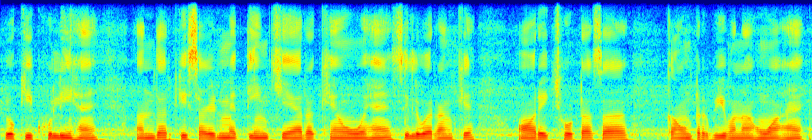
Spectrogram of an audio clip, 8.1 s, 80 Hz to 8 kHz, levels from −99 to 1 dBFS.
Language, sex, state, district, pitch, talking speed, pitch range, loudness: Hindi, male, Jharkhand, Garhwa, 115 Hz, 170 wpm, 115-120 Hz, -17 LUFS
